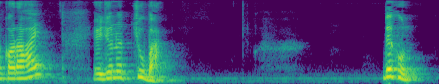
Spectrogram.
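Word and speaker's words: cuba: চুবা মানে কি চেষ্টা দিয়ে এখানে সি ইউবি উচ্চারণটা হবে চুবা কারণ সিকে মালয়েশিয়ান ভাষায় চ উচ্চারণ করা হয় এজন্য চুবা দেখুন ক অথবা রাবার কি রকম যেমন মনে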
